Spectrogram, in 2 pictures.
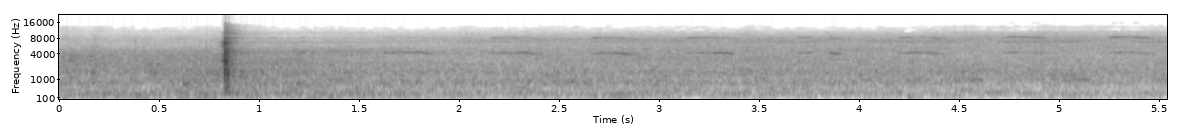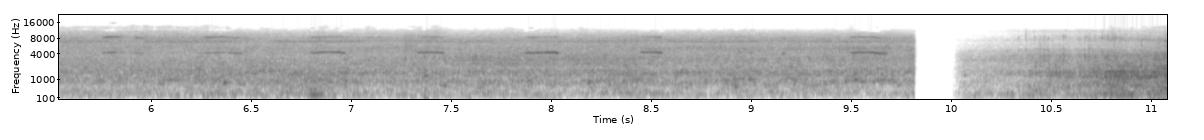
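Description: Steady rush of flowing river water, with a repeated high chirping call about twice a second over it and a single sharp click about a second in. The sound cuts off suddenly near the end.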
